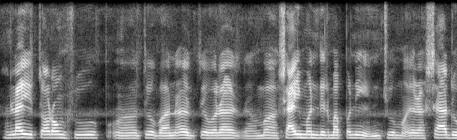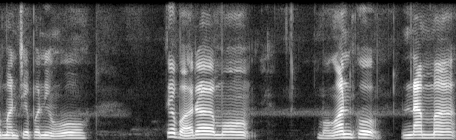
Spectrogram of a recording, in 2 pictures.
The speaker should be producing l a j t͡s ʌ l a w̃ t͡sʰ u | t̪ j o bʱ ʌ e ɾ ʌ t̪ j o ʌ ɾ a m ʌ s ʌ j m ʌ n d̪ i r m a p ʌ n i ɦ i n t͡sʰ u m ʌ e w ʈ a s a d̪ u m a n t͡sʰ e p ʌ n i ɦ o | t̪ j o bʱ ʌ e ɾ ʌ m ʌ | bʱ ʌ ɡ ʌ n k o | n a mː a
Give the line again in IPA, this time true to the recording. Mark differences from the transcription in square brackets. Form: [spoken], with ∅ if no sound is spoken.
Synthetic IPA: l a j t͡s ʌ [ɽ] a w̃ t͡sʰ u | t̪ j o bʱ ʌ e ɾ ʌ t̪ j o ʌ ɾ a m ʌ s [a] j m ʌ n d̪ i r m a p ʌ n i ɦ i n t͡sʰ u m ʌ e w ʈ a s a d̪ u m a n t͡sʰ e p ʌ n i ɦ o | t̪ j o bʱ ʌ e ɾ ʌ m ʌ | bʱ ʌ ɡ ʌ n k o | n a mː a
